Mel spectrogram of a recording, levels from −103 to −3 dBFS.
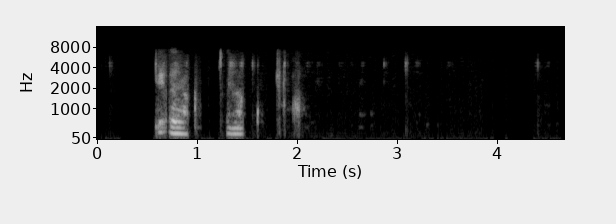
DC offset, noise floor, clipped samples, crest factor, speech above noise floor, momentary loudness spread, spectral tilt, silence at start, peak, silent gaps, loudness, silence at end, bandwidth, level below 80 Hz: under 0.1%; -85 dBFS; under 0.1%; 24 dB; 48 dB; 20 LU; -4.5 dB/octave; 0.6 s; -20 dBFS; 1.17-1.21 s, 1.74-1.78 s; -39 LUFS; 1.55 s; 7.4 kHz; -82 dBFS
